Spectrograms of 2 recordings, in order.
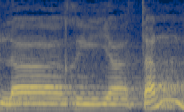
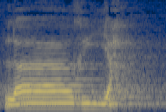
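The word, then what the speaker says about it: لاغية: Jadi laghiyatan dibaca laghiyah.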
